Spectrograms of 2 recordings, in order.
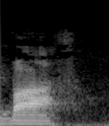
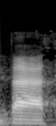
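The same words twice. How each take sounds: First: The vowel is a long broad A. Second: The vowel is a short flat A. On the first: This is how southern English speakers say it. "he'd say it with a long" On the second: This is how northern English speakers say it. "I would say it with a short A"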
